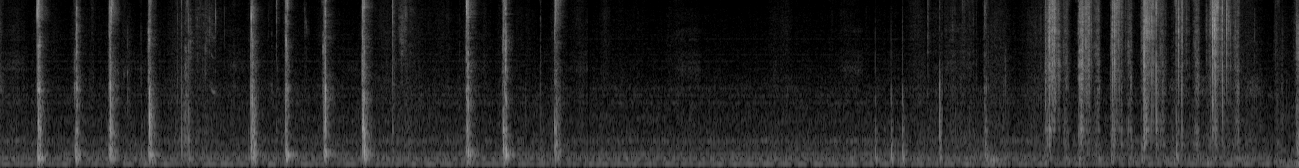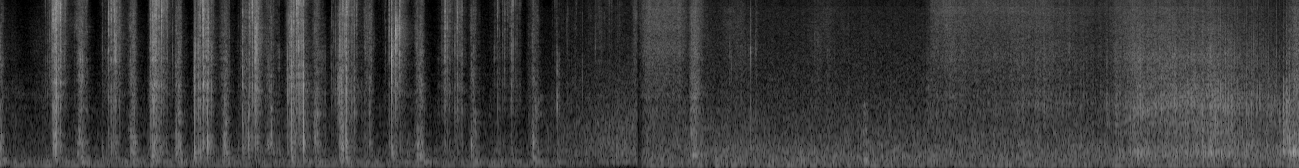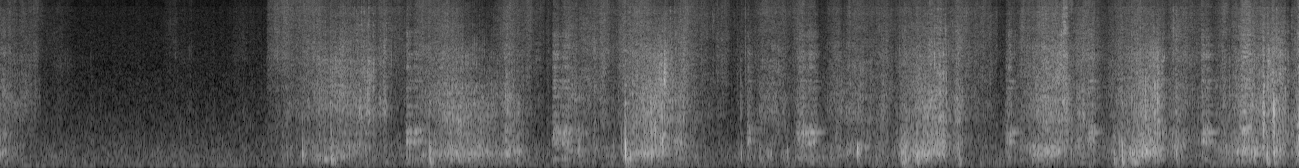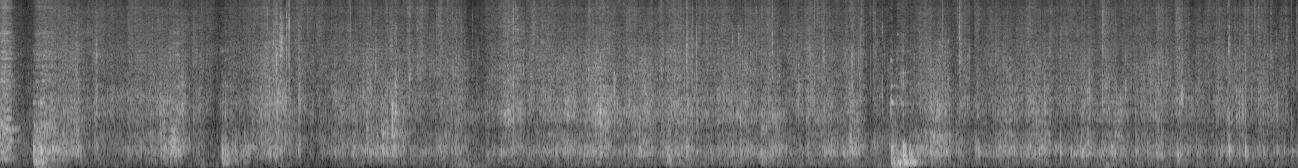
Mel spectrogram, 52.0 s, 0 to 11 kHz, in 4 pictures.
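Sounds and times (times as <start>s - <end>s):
slime crackling and squishing: 10.4s - 18.9s, 22.3s - 26.5s, 28.6s - 51.9s
soft rustling: 18.7s - 26.8s, 27.5s - 51.9s.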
